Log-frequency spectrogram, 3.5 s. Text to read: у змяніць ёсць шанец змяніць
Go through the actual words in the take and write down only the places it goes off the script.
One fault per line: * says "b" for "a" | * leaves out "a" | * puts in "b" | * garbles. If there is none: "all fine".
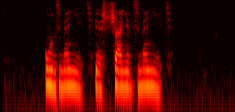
all fine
